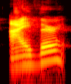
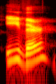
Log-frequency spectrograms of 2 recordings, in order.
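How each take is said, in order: First: It is said in a British accent. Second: It is said in an American accent.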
